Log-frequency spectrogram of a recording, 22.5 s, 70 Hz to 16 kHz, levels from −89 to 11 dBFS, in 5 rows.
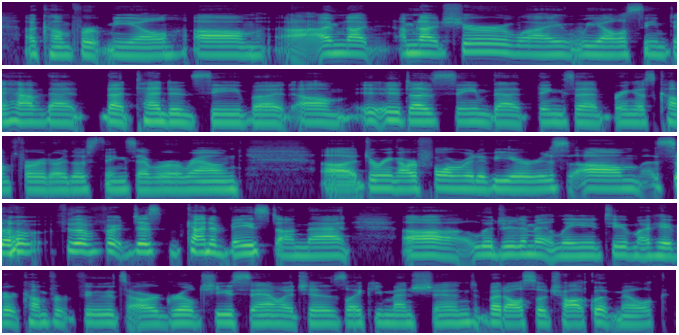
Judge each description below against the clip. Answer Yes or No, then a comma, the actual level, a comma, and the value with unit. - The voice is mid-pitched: Yes, medium, 175 Hz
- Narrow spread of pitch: Yes, narrow, 1.7 semitones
